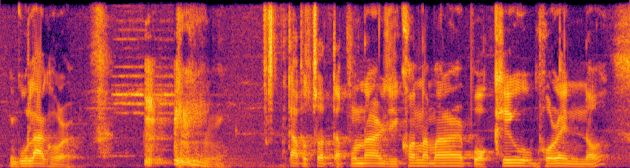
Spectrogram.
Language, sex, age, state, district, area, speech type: Assamese, male, 30-45, Assam, Sivasagar, urban, spontaneous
